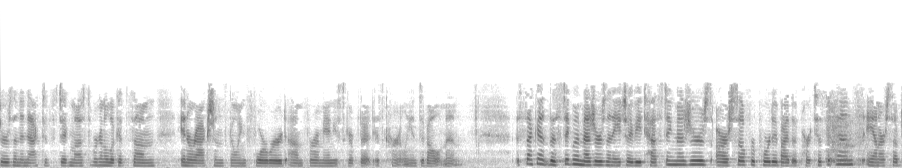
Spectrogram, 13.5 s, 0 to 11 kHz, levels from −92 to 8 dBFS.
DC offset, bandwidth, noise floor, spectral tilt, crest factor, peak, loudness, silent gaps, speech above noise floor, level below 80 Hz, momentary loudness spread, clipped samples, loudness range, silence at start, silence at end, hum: under 0.1%; 5.8 kHz; -57 dBFS; -2 dB/octave; 18 dB; -18 dBFS; -36 LUFS; none; 21 dB; -74 dBFS; 13 LU; under 0.1%; 8 LU; 0 s; 0 s; none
